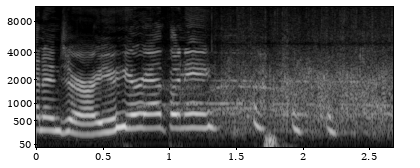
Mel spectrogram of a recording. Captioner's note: audience applauding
